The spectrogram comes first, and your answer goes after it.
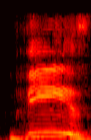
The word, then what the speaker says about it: these: It is going to make its long sound or say its name. So we have th, e, s, and our last e is silent.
